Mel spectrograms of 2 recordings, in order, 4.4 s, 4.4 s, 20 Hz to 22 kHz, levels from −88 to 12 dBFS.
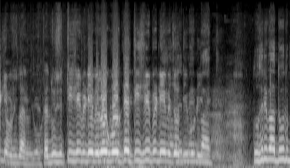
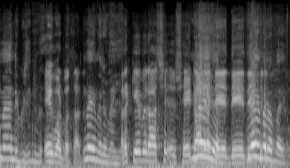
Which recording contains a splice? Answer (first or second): first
